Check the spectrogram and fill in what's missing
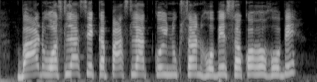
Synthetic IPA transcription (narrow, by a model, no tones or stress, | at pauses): baɽwɔslasekəpaslat̪̚koinʊksaːnɦobesəkɔɦɦobe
